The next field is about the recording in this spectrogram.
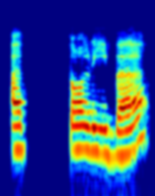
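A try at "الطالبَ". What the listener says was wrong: atau liba, tonya agak dipanjangin bacanya ya. Atau liba,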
